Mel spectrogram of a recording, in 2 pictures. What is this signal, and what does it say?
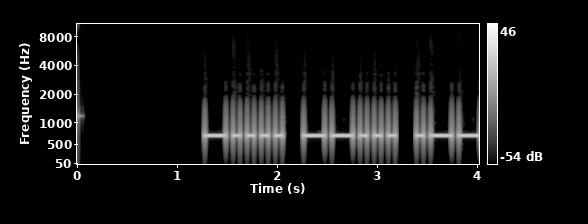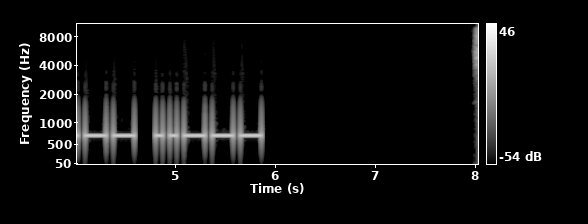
Morse code, heard as a keyed tone, about 17 wpm, 700 Hz. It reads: 6712
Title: Numbers - 4-Digit 17wpm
